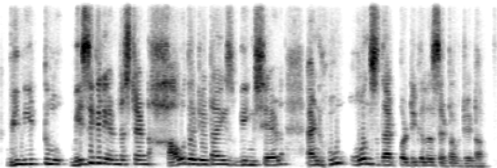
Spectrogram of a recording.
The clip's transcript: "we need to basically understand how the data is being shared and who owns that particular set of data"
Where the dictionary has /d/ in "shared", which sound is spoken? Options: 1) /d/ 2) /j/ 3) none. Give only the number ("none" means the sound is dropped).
1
